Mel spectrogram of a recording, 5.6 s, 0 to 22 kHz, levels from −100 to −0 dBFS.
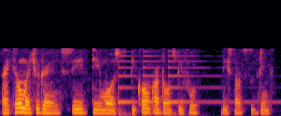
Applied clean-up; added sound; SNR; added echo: none; Piano; 18 dB; none.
